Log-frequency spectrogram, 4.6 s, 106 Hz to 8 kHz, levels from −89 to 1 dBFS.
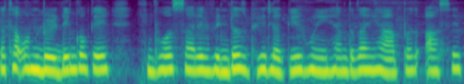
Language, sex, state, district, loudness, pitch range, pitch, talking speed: Hindi, female, Bihar, Patna, -13 LUFS, 210-225 Hz, 220 Hz, 195 wpm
